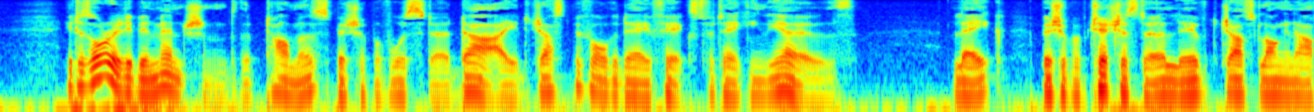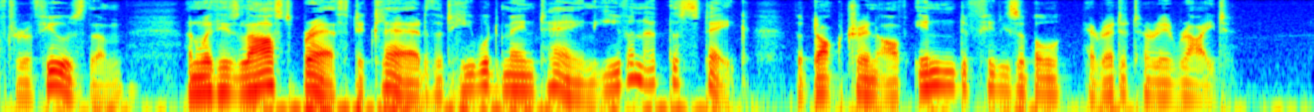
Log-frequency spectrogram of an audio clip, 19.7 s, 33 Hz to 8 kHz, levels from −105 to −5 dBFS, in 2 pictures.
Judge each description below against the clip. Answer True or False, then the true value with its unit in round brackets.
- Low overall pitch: True (90 Hz)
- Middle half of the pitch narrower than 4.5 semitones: False (5.2 semitones)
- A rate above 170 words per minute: False (155 wpm)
